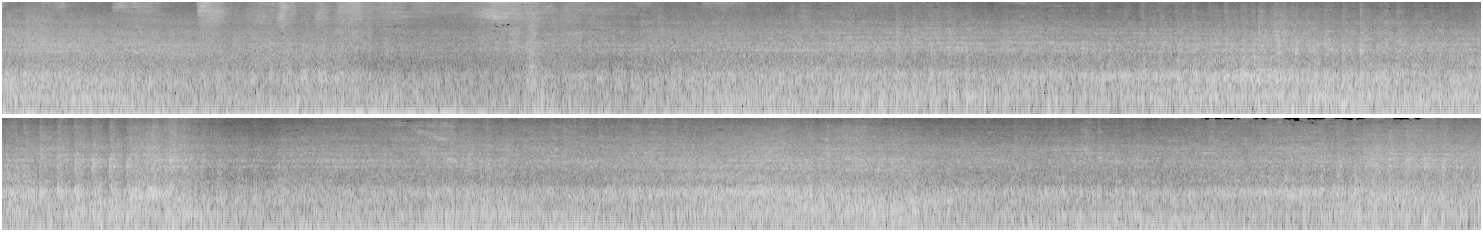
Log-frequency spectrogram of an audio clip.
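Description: Freight cars rolling past: steady low rumble of steel wheels on the rails, with sharp clicks of the wheels near the start.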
